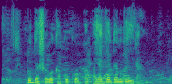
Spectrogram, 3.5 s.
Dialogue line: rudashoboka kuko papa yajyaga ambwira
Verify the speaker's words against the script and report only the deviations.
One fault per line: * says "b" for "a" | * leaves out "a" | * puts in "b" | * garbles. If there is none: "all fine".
all fine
